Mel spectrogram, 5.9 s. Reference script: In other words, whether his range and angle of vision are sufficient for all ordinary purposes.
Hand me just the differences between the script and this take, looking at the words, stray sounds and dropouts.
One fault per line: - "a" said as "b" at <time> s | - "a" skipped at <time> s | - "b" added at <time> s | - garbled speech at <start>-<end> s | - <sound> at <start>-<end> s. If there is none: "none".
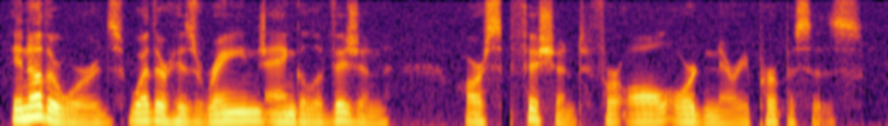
- "and" skipped at 1.8 s
- dropout at 3.3-3.4 s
